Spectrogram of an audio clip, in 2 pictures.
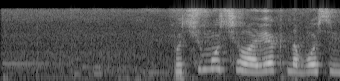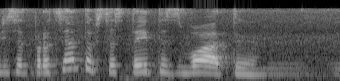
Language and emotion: Russian, neutral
